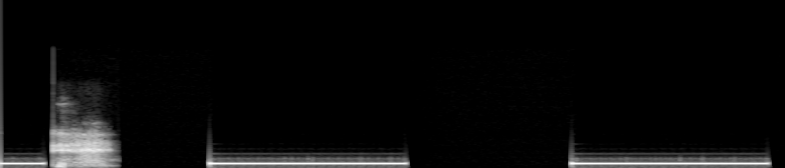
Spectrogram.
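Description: Telephone ringback tones while a call is placed: a brief burst of noise, then two steady, loud tones of about two seconds each, separated by a gap of silence.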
